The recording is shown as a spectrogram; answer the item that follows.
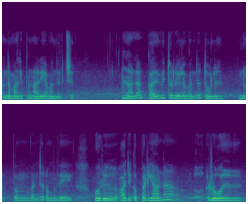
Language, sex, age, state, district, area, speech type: Tamil, female, 18-30, Tamil Nadu, Tirunelveli, rural, spontaneous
